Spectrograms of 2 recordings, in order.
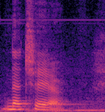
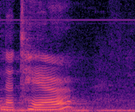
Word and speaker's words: Neter: Nature is, you've heard it before, in Medu Necher. We can pronounce it Neter, Necher, Neter, Netra, Neter.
